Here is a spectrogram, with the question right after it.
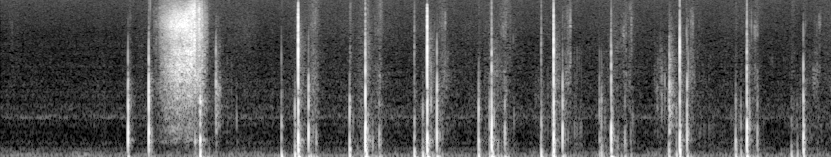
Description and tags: A man walking on tile floor in tennis shoes. Made with my hands inside shoes in my basement.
